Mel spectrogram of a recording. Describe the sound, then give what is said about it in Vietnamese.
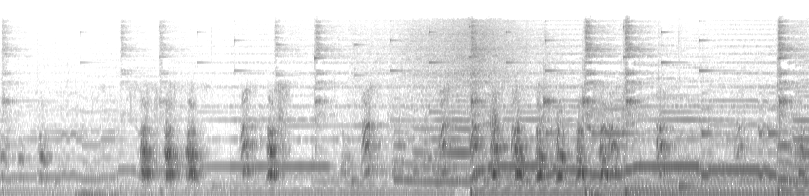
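Dogs barking in a village at nightfall: many short barks and yips in uneven clusters, some overlapping, heard over a steady sustained tonal backdrop. “Đúng lúc ấy, tiếng chó ở trong làng lại cắn lên nhấm nha nhấm nhặng.”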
